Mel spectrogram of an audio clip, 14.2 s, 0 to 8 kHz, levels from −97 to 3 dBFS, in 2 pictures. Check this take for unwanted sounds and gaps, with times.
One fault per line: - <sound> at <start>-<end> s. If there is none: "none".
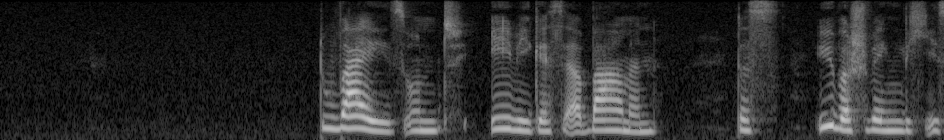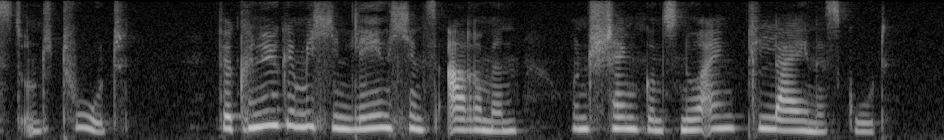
none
